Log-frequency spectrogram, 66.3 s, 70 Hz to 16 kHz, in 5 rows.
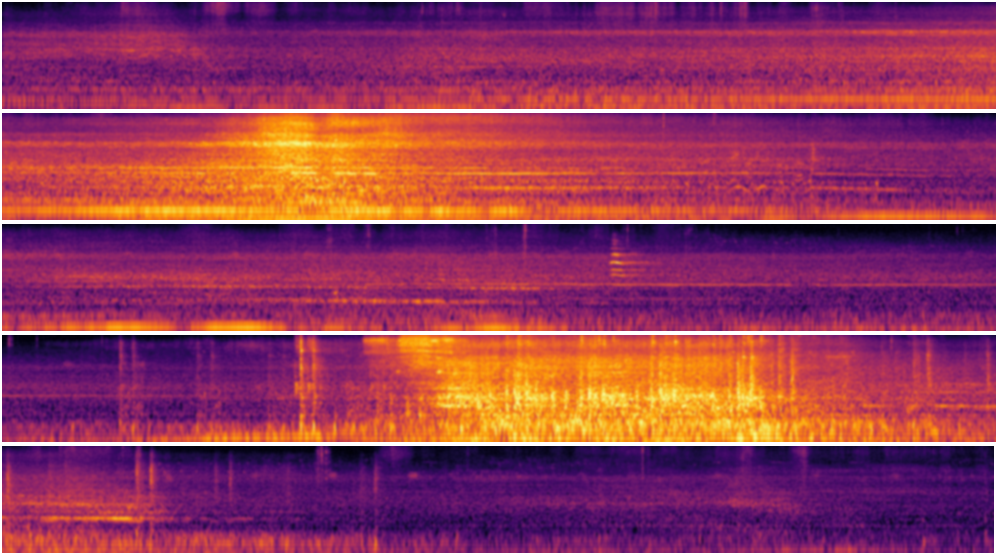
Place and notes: {"title": "Roncegno TN, Italia - Trattore + Treno", "date": "2016-04-27 12:00:00", "description": "Passaggio del trenino della Valsugana in una posizione densa a livello infastrutturale", "latitude": "46.03", "longitude": "11.39", "altitude": "429", "timezone": "Europe/Rome"}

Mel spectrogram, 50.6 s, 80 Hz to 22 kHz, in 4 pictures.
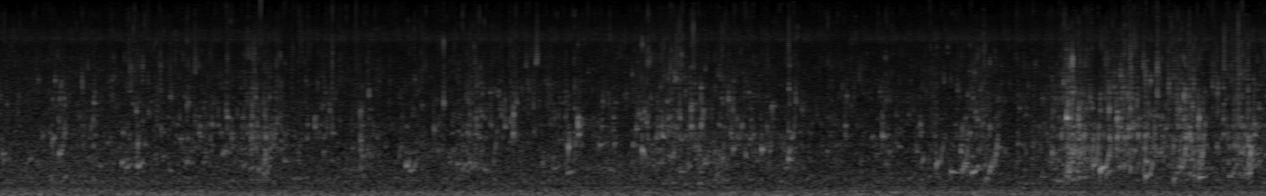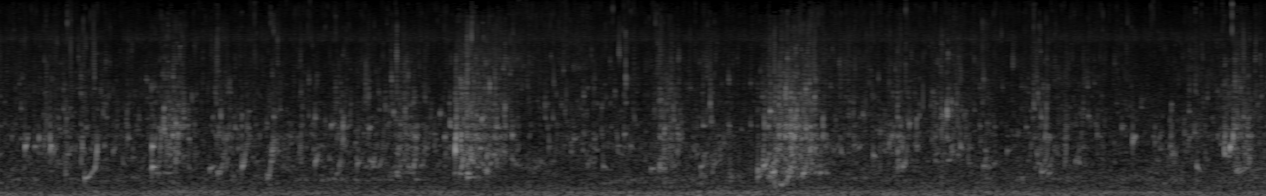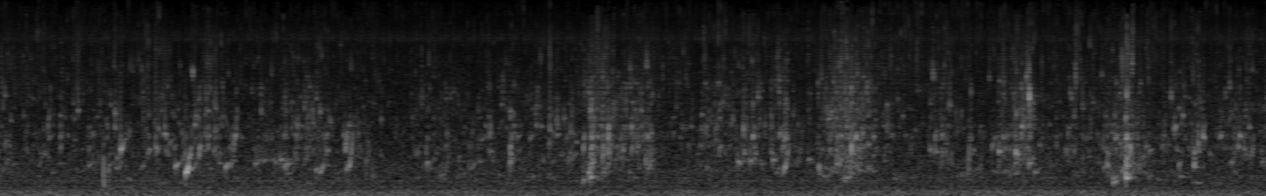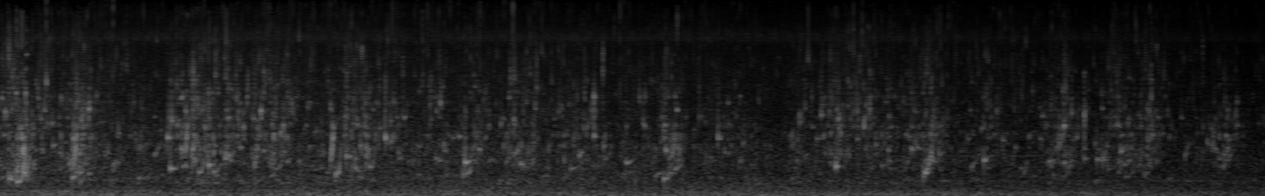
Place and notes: {"title": "Maintenon, France - The Eure river", "date": "2016-07-26 23:05:00", "description": "The Eure river and the small stream, the Guéreau river. Recorded at night as there's very very very much planes in Maintenon. It was extremely hard to record.", "latitude": "48.59", "longitude": "1.58", "altitude": "102", "timezone": "Europe/Paris"}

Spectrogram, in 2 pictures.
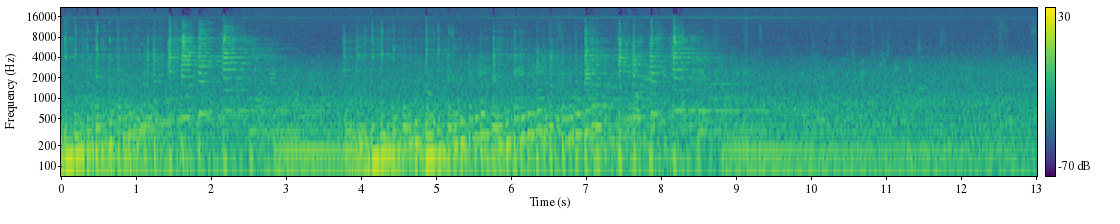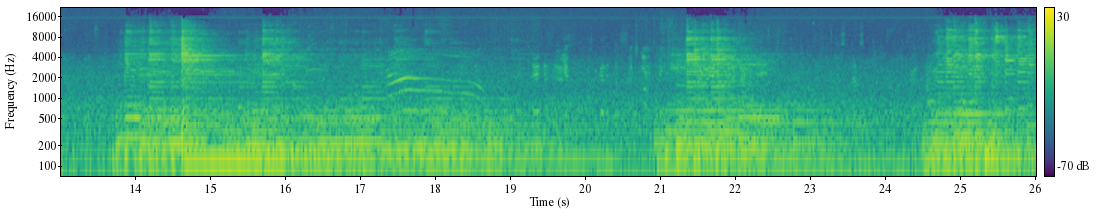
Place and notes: {"title": "neoscenes: guitarist on Circular Quay", "latitude": "-33.86", "longitude": "151.21", "altitude": "17", "timezone": "Australia/NSW"}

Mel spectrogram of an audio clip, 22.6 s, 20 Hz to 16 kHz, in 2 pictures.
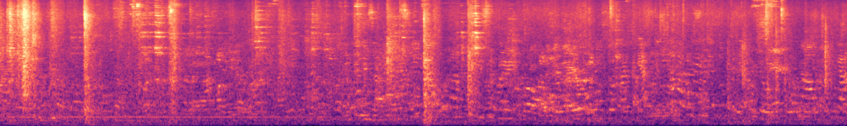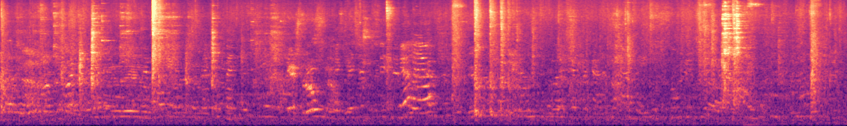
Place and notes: {"title": "Losbon, Rua Augusta, Baixa district - around lunch time in a coffee house", "date": "2013-09-06 12:21:00", "description": "very busy coffee house/bakery/patisserie during lunch time. packed with locals having light meals and coffee at the counter. others just dropping by to pick up cake orders. plenty of adrift tourist, not really knowing what to order, discussing options.", "latitude": "38.71", "longitude": "-9.14", "altitude": "22", "timezone": "Europe/Lisbon"}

